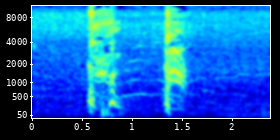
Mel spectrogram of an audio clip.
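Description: A man's two short, sharp vocal bursts, like coughs, about half a second apart.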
